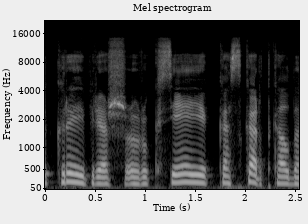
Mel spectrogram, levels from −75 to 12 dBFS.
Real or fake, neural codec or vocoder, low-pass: real; none; 14.4 kHz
